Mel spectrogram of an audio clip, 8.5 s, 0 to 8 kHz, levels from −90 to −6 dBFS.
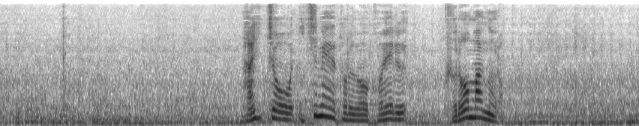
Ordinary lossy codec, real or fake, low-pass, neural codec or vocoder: AAC, 32 kbps; fake; 7.2 kHz; codec, 16 kHz, 4 kbps, FunCodec, trained on Chinese and English, 50 frames a second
